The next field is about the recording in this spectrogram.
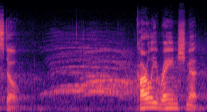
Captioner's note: cheering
